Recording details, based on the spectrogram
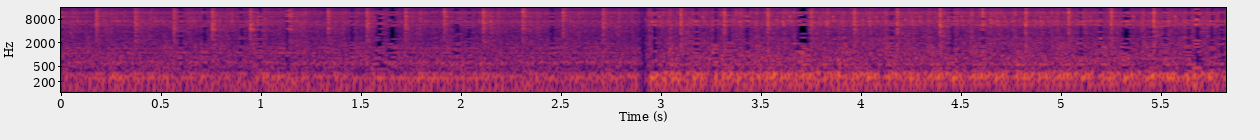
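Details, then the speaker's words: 1967 Chevy C10 barn find, freshly ring-jobbed 250 straight six, warmed up, timing raised from about 4 to about 8 degrees advance and idle set, before vacuum-gauge carb tuning: even settled idle with light steady tick, no misfire; normal idle. "all right the timing set at about eight degrees advance and then I set the idle to yeah or it sounded fine to me"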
